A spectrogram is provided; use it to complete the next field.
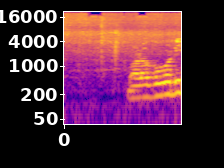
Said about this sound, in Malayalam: ഇതെല്ലാം കൂടി ഒന്ന് വഴറ്റണം.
